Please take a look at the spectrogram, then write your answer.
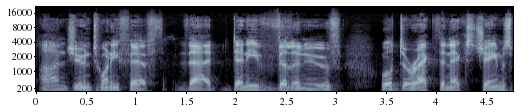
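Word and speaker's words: Villeneuve: So, the big discussion news is that Denny Vanu or Villanuv, is it Villanuv? I think you just pronounced the L's. It's Villanu.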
